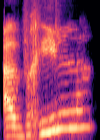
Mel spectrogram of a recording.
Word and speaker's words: avril: Et avril, je prononce le L.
